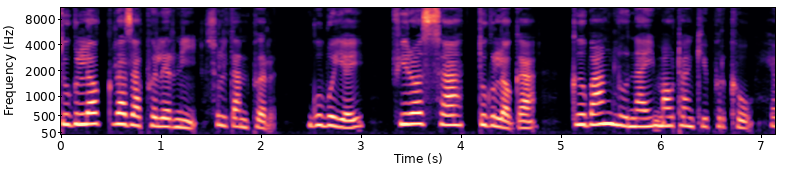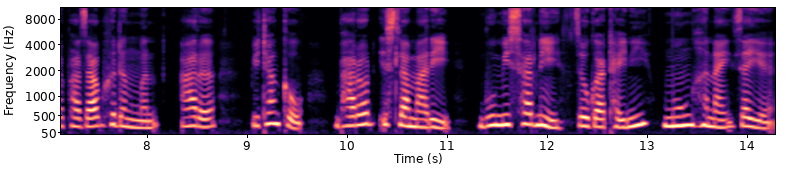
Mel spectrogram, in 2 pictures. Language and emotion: Bodo, neutral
